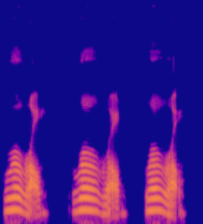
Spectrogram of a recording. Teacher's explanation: Do you hear that extra push on the r at the beginning?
